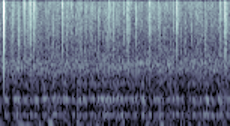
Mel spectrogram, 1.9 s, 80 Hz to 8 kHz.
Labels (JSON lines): {"label": "anthrophony, mechanical", "recorder": "SoundTrap 300"}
